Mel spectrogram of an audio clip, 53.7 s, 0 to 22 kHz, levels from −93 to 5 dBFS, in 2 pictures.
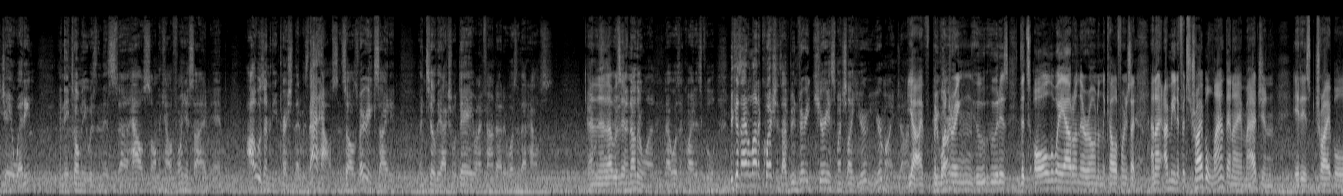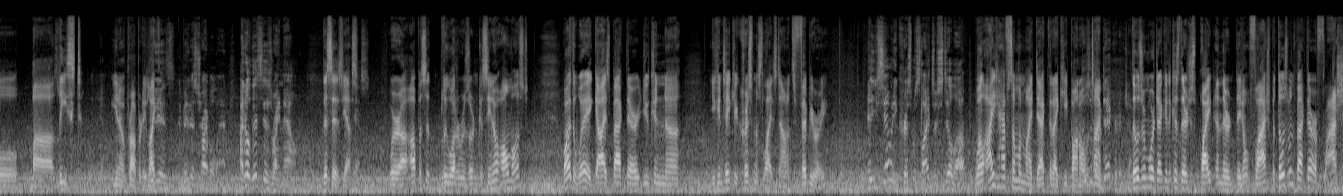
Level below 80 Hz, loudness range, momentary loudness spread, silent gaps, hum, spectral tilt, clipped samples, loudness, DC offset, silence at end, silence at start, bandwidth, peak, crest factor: -62 dBFS; 6 LU; 11 LU; none; none; -5 dB/octave; under 0.1%; -27 LUFS; under 0.1%; 0 s; 0 s; 15.5 kHz; -8 dBFS; 20 dB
